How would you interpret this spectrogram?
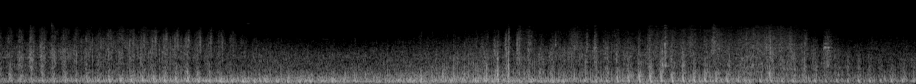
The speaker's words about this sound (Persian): اما هلیکوپتر از بالای سرشون رد میشه و راه خودش رو ادامه میده.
